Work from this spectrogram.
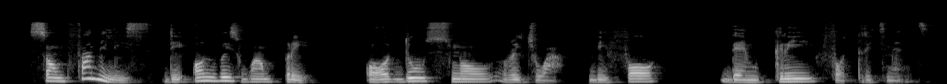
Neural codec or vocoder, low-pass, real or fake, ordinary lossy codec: none; 7.2 kHz; real; none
